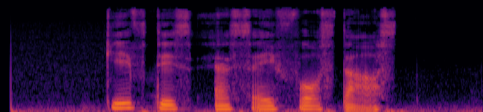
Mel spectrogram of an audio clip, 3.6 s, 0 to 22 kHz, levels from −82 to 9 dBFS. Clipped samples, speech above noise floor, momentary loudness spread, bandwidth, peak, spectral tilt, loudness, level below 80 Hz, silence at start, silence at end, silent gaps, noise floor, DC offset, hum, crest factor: under 0.1%; 23 dB; 6 LU; 16.5 kHz; -8 dBFS; -5.5 dB/octave; -26 LUFS; -44 dBFS; 0.1 s; 0 s; none; -48 dBFS; under 0.1%; none; 18 dB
